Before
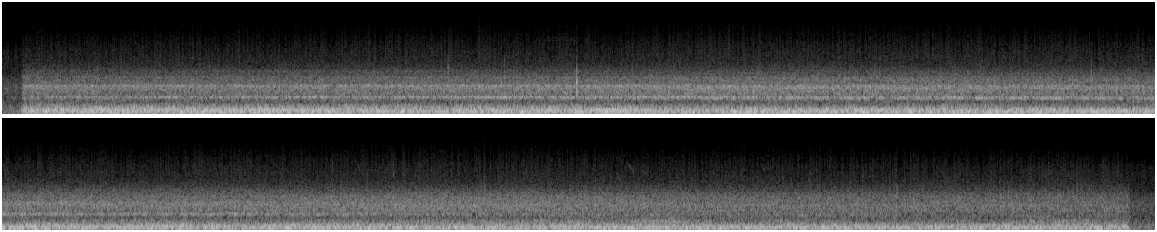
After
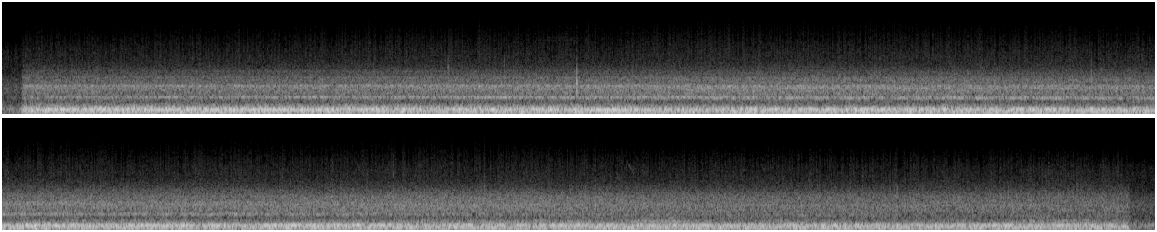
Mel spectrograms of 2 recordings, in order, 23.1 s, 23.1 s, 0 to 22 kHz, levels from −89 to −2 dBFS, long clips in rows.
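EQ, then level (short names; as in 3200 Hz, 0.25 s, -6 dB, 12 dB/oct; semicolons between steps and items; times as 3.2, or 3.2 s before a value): bell 120 Hz +10 dB 0.49 oct; 0.0 dB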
